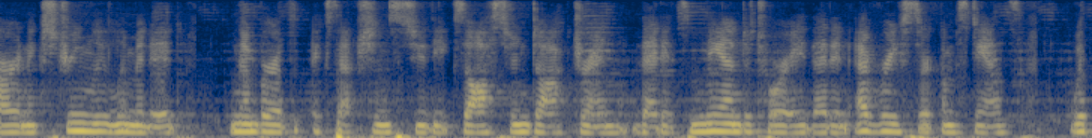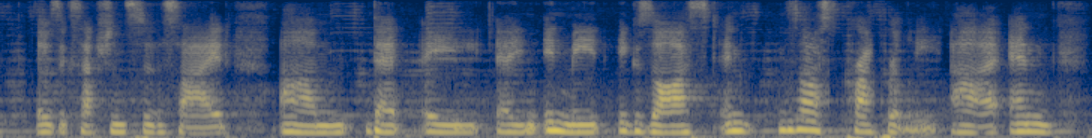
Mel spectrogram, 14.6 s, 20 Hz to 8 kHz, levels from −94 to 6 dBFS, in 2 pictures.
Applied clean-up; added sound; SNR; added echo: neural separator model SepFormer DNS4.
